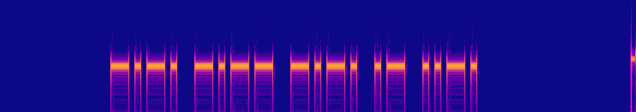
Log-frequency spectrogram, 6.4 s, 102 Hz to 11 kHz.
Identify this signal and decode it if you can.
Morse code, heard as a keyed tone, about 20 wpm, 700 Hz. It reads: CYCAF
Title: Code Groups - 5 Letters - 20wpm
